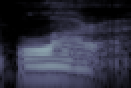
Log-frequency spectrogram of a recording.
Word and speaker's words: Lara: You told me earlier it was like like guara. Lara. Yes. Yeah. Love it. I love it. That's really the only thing I know that rhymes with it.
